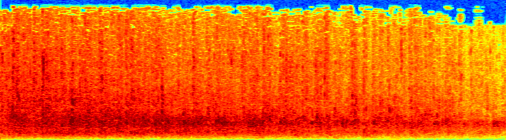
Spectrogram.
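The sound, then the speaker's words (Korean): A crowd at a church revival meeting applauds steadily for about five seconds, a dense, even wash of many hands clapping at once that stays loud throughout and eases only slightly at the end, with no voices. “네, 우리 박수 한번 하게 되기를 바랍니다.”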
